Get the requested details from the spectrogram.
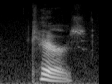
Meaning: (verb) third-person singular simple present indicative of care; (noun) plural of care
- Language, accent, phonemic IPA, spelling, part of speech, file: English, US, /kɛɹz/, cares, verb / noun, En-us-cares.ogg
